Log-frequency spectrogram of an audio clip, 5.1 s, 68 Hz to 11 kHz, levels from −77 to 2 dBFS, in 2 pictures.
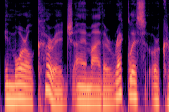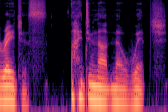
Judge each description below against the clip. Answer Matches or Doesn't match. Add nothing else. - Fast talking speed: Doesn't match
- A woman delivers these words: Doesn't match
